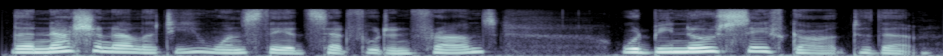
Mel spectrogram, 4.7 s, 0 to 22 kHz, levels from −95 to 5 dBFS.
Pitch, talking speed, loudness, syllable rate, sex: 195 Hz, 190 wpm, -17 LUFS, 5.5 syllables/s, female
